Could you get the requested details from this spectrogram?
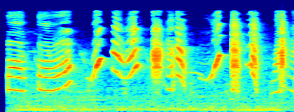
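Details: Pet rose-ringed parakeet talking in Sindhi in a clear voice: a run of harmonic, speech-like syllables with rising and falling tones, then sharp bright squawks and squeaks indoors.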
